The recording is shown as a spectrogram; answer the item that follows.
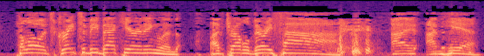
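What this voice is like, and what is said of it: Kevin Costner impression, fake accent. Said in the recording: “Kevin Costner's accent ... his accent was sort of really fake ... Or lack of accent?”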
